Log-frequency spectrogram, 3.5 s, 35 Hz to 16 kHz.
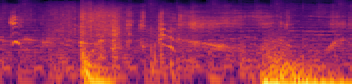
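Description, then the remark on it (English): A heavy smashing impact as the huntress smashes into Mother's face at about 69 miles per hour, landing with a crunching thud, followed by swishing, sweeping noises and a second loud, booming crash near the end. “Like the hurtling hot mess she was, the huntress smashed into Mother's face at a rate of approximately 69 miles per hour.”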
